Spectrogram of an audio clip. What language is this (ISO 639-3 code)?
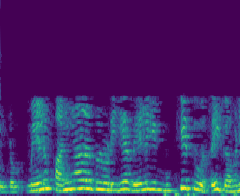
tam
